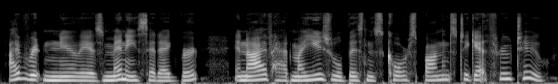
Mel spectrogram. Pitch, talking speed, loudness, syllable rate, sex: 200 Hz, 195 wpm, -17 LUFS, 6.2 syllables/s, female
